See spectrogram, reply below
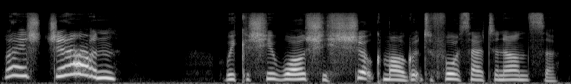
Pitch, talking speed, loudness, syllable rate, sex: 255 Hz, 145 wpm, -17 LUFS, 4.7 syllables/s, female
